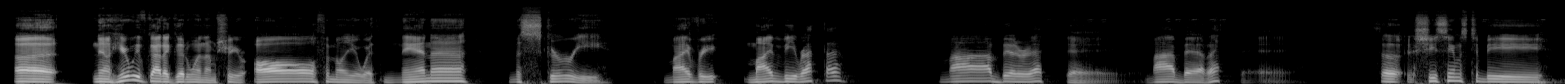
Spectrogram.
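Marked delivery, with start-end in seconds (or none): 9.3-12.2 slow, loose, sort of Italian accent. Reading a French title aloud: sort of Italian accent. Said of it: "I was doing it in sort of a Italian accent".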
